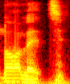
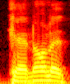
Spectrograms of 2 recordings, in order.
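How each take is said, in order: First: The word begins with an n sound, no k. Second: The word begins with a pronounced k sound. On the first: The speaker calls it right. "এটা হচ্ছে নলেজ" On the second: The speaker calls it wrong. "ক্যানলেজ এরকম বলতে পারবেন না"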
